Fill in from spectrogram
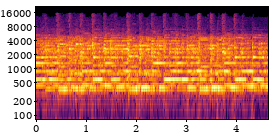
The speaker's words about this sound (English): Now we can listen to how that sounds with the echo effect.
